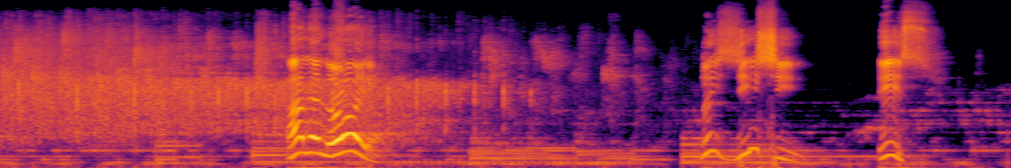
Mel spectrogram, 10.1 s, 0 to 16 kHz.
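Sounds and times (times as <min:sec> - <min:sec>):
audience applauding: 0:00.0 - 0:06.3
speech: 0:02.9 - 0:03.9, 0:07.1 - 0:08.1, 0:08.8 - 0:09.4.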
